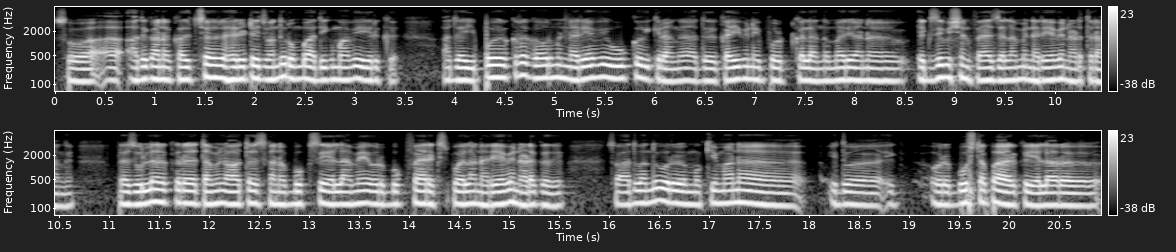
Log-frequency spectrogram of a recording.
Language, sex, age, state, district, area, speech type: Tamil, male, 18-30, Tamil Nadu, Viluppuram, urban, spontaneous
